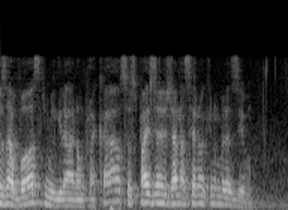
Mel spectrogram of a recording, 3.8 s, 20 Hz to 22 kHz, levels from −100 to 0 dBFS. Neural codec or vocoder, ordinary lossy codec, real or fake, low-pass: none; none; real; 7.2 kHz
